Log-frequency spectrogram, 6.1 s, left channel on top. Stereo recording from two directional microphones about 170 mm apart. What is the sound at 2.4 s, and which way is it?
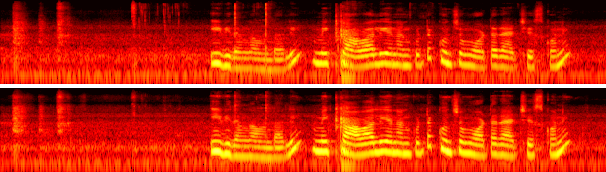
Speech, 20° right (ahead or behind).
